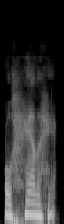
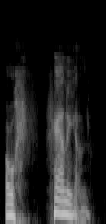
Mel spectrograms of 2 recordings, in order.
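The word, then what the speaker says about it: Ohanian: Alexis O'Hanahan. O'Hanian. Yeah uh, who is married to Serena Williams.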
